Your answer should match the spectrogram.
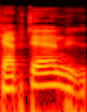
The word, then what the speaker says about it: Kapitan: Council woman right alen first term Ellen capan Capitan that's how you pronounce it right all right why you pull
